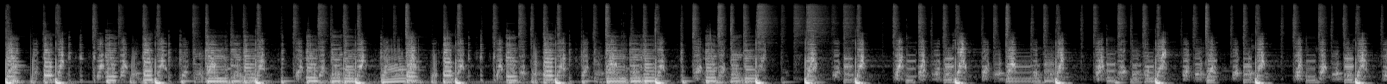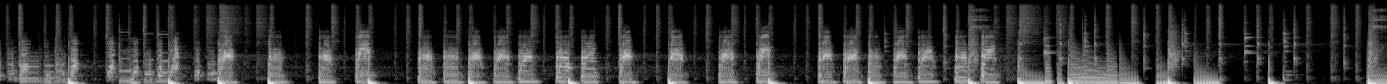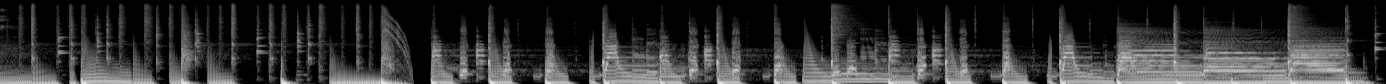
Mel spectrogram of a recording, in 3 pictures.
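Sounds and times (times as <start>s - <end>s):
golden age funk music: 0.0s - 41.5s.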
